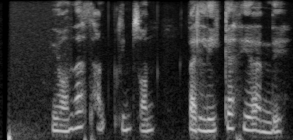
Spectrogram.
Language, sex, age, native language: Icelandic, female, 30-39, Icelandic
